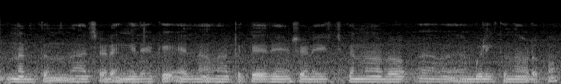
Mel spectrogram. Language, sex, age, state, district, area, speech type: Malayalam, male, 30-45, Kerala, Kasaragod, rural, spontaneous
